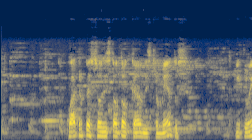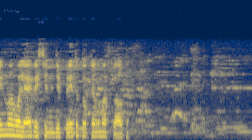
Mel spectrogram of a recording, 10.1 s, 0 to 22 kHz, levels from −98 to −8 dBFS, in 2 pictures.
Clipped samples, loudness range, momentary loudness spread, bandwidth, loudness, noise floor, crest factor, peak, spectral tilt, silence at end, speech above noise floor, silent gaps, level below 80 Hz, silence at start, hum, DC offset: under 0.1%; 6 LU; 22 LU; 6.8 kHz; -16 LUFS; -41 dBFS; 16 dB; 0 dBFS; -6.5 dB/octave; 0.05 s; 25 dB; none; -56 dBFS; 0.05 s; none; under 0.1%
